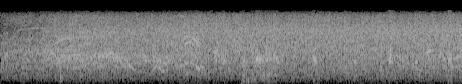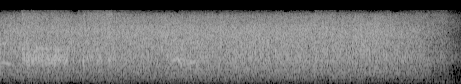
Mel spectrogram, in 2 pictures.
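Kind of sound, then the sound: crowd, clapping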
